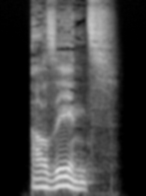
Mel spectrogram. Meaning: genitive singular of Arsen
- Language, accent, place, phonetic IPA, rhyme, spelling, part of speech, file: German, Germany, Berlin, [aʁˈzeːns], -eːns, Arsens, noun, De-Arsens.ogg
